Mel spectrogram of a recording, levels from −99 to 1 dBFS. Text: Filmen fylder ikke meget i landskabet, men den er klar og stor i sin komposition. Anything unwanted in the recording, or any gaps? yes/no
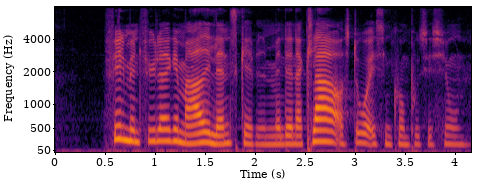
no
